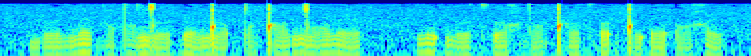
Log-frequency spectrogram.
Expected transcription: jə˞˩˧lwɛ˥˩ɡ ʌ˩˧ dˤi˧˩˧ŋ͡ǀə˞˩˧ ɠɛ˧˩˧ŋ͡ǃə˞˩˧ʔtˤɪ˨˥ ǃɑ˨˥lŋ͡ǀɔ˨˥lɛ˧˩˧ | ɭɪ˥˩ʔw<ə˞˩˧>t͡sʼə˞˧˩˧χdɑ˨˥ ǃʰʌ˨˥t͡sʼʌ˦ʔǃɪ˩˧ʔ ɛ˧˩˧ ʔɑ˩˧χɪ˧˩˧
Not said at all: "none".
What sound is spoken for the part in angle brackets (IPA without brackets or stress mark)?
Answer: ə˞˩˧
